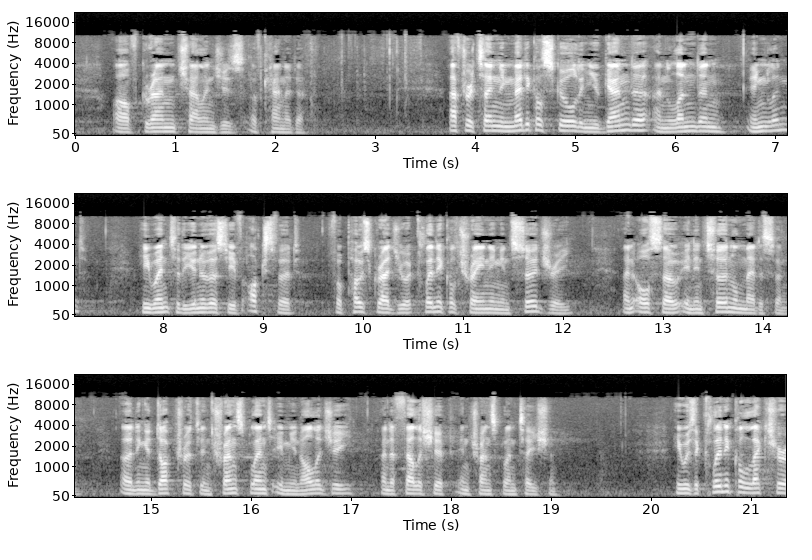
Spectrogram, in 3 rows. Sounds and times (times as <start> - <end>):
Narration, monologue: 0.0 - 21.3
Male speech, man speaking: 0.4 - 2.4, 3.8 - 19.1, 20.2 - 21.3.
